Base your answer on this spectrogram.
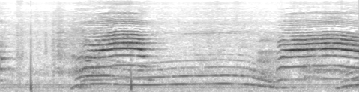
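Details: Angry, aggressive domestic cat in a fight, giving a long drawn-out yowl with a wavering tone that rises and falls over about three seconds, then a second yowl begins; a sharp click is heard near the start.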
